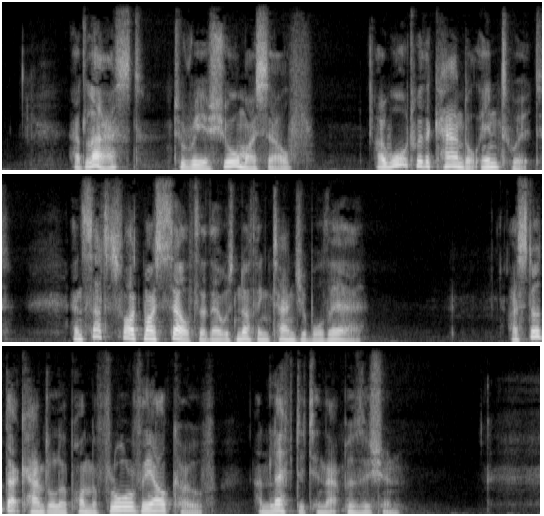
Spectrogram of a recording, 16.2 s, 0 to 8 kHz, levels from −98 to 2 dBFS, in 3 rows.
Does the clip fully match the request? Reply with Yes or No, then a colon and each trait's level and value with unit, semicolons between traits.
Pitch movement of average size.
Yes: average, 4.2 semitones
